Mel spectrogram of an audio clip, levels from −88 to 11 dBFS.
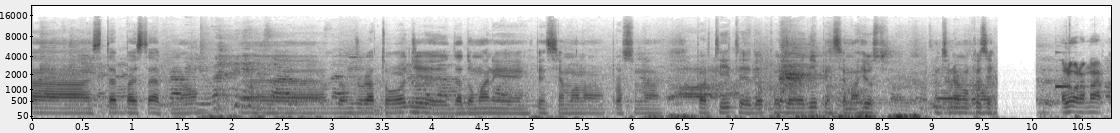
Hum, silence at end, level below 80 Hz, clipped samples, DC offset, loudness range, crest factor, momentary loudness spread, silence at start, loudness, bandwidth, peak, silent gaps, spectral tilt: none; 0 s; -30 dBFS; under 0.1%; under 0.1%; 2 LU; 18 dB; 8 LU; 0 s; -17 LUFS; 15.5 kHz; 0 dBFS; none; -2 dB/octave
